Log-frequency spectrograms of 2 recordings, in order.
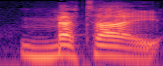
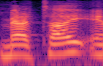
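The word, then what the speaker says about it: Maté: Gabor Matei I think it's pronounced met a ma t e with a little - so it's like cafe so I it's not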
